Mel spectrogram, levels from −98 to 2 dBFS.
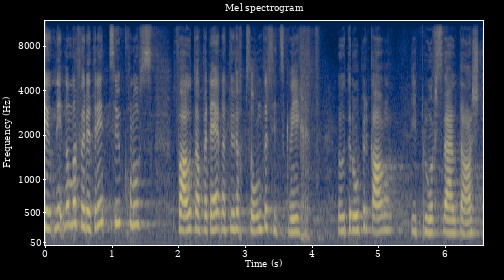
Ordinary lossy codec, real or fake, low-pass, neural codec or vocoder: none; fake; 10.8 kHz; codec, 44.1 kHz, 7.8 kbps, Pupu-Codec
